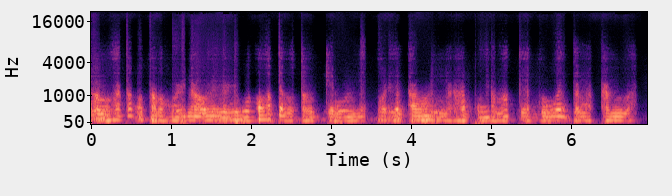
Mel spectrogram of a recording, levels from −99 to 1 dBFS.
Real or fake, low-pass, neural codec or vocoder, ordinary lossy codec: fake; none; codec, 44.1 kHz, 0.9 kbps, DAC; none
